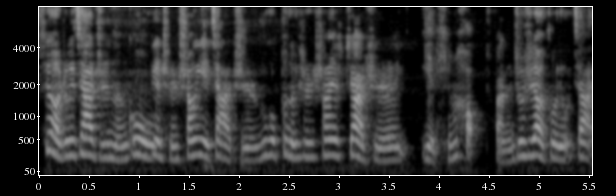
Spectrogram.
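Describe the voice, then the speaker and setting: Talking at a very fast pace with hardly any pauses, a woman keeps a fairly high pitch and ordinary pitch variation. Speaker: podcast host. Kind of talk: casual interview. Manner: intense, fiery.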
